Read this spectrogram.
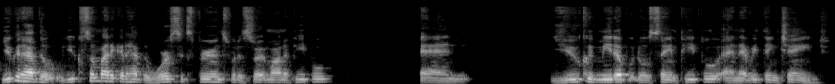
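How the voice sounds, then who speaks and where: A man hosting a reaction video gives casual commentary on clips, talking loosely, repeating words and using slang. His voice is fairly low, brisk and darkish in tone.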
